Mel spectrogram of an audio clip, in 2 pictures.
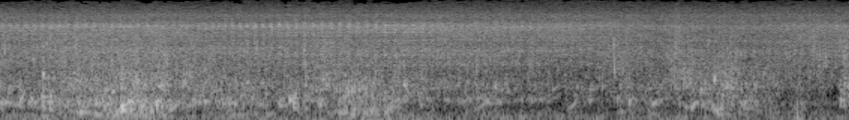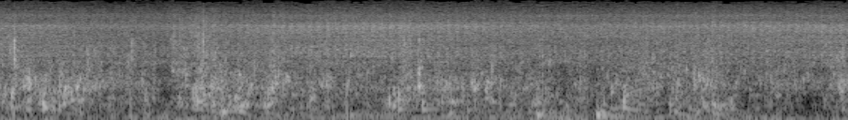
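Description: Wind rushes across a microphone outdoors.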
